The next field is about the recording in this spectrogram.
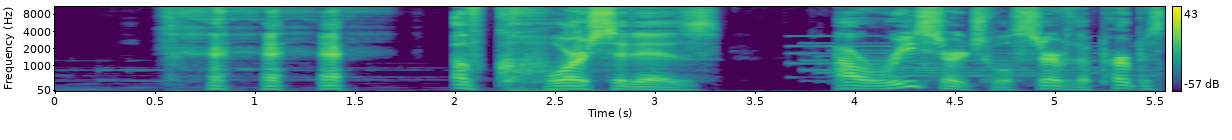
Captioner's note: laughs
